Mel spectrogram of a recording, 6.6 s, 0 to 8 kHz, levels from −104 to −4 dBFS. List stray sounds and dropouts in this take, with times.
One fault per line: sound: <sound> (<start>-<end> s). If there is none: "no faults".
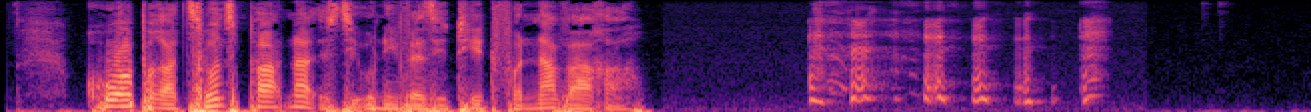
sound: laugh (4.0-5.6 s)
